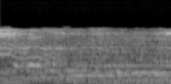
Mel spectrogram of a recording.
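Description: Film score music with sustained held notes, with a brief high wavering cry over it near the start.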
